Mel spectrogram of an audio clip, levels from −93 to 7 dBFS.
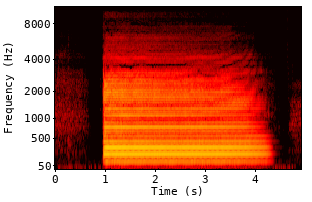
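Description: No technical faults can be heard in this audio; the signal comes through intact, with no dropouts, clicks, distortion or level problems at any point.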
